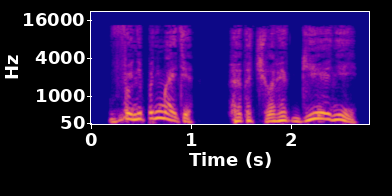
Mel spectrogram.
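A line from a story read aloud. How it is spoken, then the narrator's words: Exclaimed. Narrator (Russian): воскликнул другой советник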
